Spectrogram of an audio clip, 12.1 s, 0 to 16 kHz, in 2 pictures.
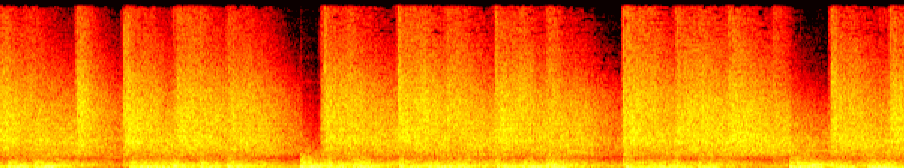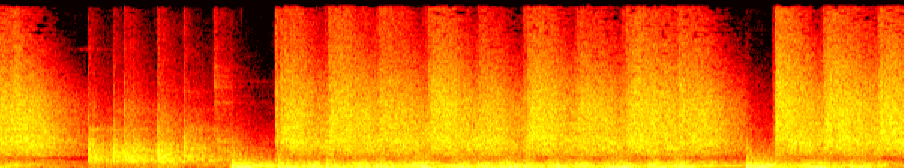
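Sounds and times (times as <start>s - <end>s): cymbals: 0.0s - 12.0s
drum: 0.0s - 12.0s.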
